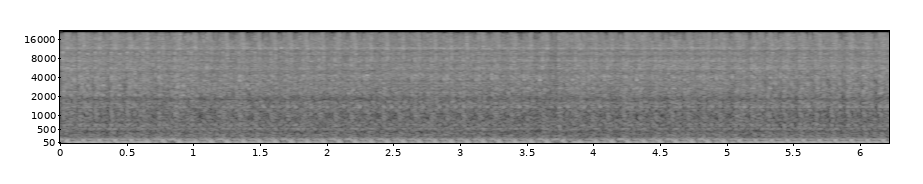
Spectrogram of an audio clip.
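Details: Caterpillar C13 heavy diesel idling with valve cover off during an injector cut-out test, steady but slightly uneven thumping about 167 per minute, heavy smoke; one cylinder suspected misfiring from a bad injector or rocker arm problem, not confirmed.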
